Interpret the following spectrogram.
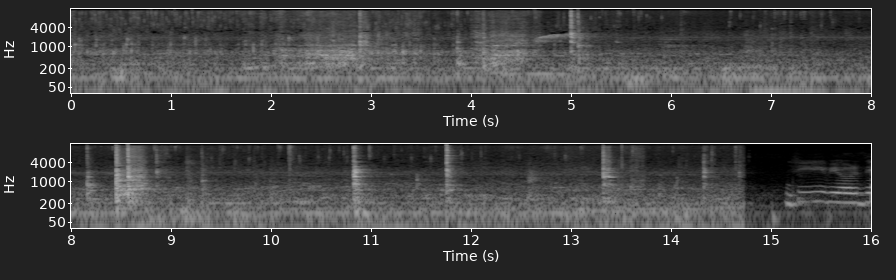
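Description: Curry simmering in an aluminium pot with a steady bubbling hiss, while a metal ladle stirs and scoops it, knocking sharply against the pot several times in the second half. The sound cuts off suddenly shortly before the end.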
